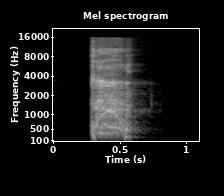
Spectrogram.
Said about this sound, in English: Sorry for the coughing in your ear.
